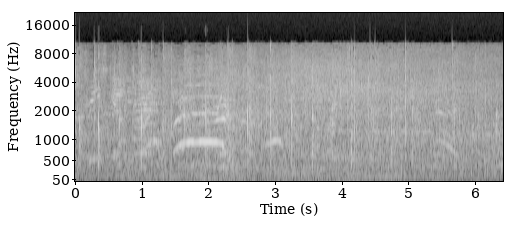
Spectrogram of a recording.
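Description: Children's high voices calling out and cheering, the loudest a long held call about two seconds in, over scattered sharp taps.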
